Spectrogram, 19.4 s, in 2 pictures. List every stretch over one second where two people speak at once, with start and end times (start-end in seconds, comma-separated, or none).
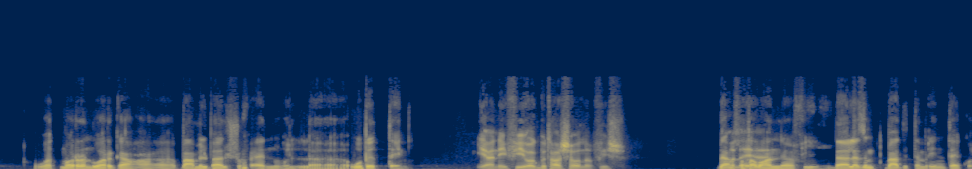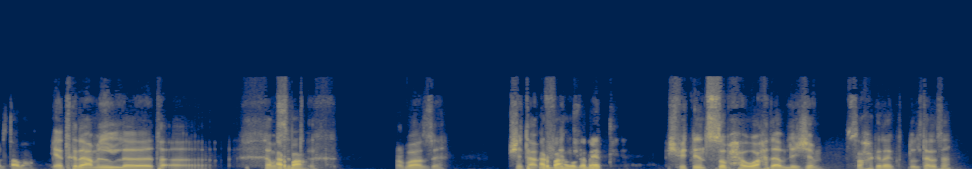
none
